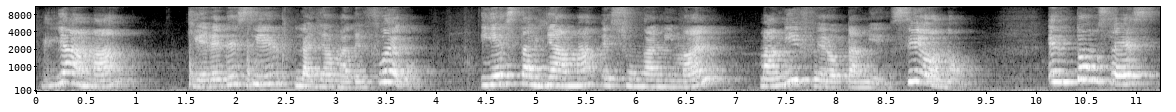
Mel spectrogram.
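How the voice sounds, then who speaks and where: A woman's voice: high voice, a bit bright. A woman teacher giving a classroom grammar lesson, asking the class questions, answering them herself and repeating the key points. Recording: very echoey room, voice far from the mic.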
